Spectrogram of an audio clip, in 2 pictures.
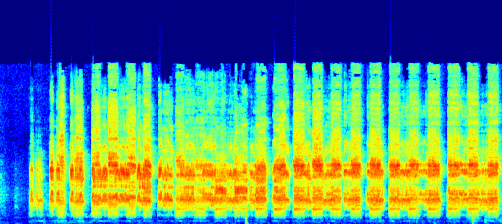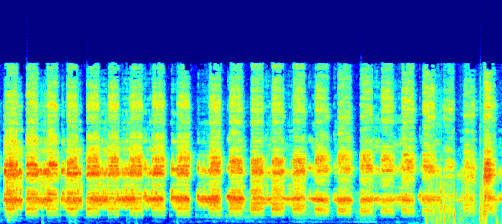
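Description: Baby budgerigar chicks calling in a loud raspy chatter, broken into rapid pulses several times a second. Near the end there is a low rumble of handling noise.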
